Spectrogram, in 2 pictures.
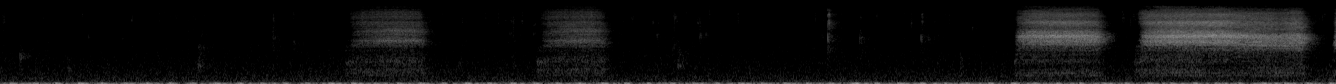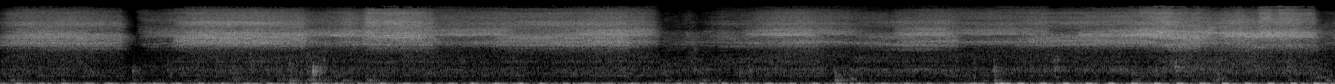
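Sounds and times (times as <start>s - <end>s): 
young barn owls in the nest: 3.5s - 4.4s, 5.4s - 6.2s, 10.1s - 26.7s.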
